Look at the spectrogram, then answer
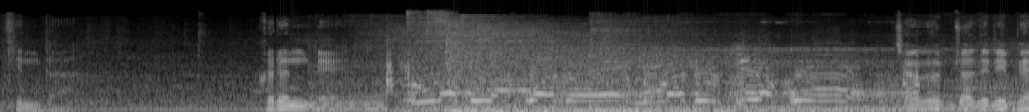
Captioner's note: sudden alarm in the morning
